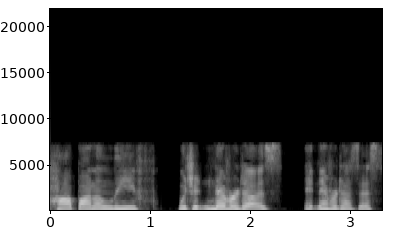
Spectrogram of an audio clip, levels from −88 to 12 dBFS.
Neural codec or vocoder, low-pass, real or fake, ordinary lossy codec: none; 7.2 kHz; real; MP3, 64 kbps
